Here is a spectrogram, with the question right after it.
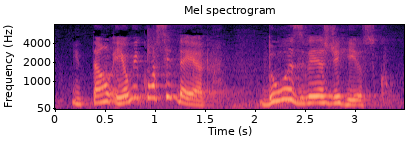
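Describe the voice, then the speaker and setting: Noticeable background noise runs under a woman who speaks at a fairly slow pace. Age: 70s. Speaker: vaccine trial volunteer. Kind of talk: interview.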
